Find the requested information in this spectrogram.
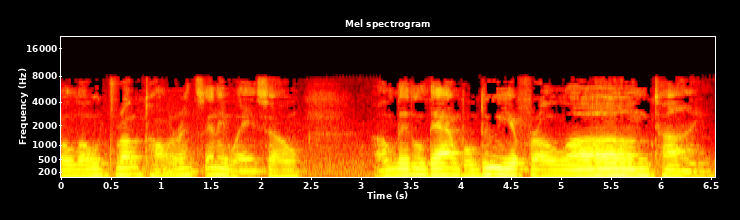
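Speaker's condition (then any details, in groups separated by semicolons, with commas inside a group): Cerebral palsy; stiff muscles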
